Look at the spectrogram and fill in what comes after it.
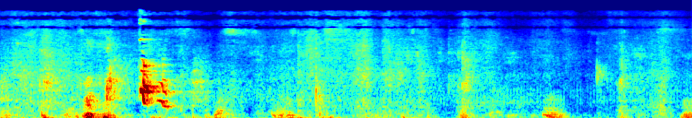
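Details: Cane Corso puppies in a morning sparring session: a sharp high yelp rings out early, then softer low grunts, snorts and scuffles follow through the rest.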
